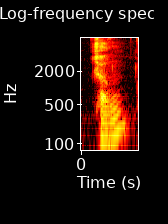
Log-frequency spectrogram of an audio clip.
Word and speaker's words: 成: Let's show that character Cheng, sometimes pronounced Cheng. One more time, all by its lonesome, 14 strokes. If you became king, some people would say you succeeded. So character number 2. Second tone, Cheng.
